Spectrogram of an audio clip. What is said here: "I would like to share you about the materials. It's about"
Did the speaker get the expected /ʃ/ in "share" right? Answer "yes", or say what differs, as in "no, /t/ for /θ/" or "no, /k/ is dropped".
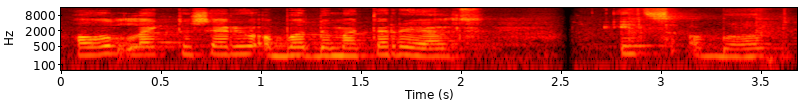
no, /s/ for /ʃ/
